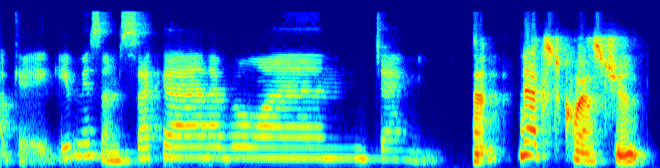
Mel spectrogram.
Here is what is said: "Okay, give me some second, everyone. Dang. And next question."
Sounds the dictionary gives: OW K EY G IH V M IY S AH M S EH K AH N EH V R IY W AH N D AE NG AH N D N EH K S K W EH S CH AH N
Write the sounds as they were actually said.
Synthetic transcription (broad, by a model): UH K EY G IH V M IY S AH M S EH K AH N EH V R IY W AH N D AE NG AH N N EH K S K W EH S CH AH N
